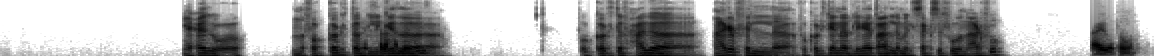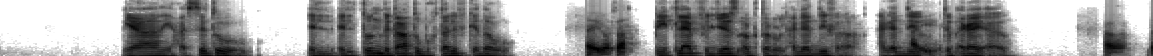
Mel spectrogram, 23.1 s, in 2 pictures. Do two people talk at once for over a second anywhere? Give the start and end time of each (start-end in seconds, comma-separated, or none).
none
